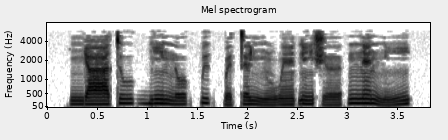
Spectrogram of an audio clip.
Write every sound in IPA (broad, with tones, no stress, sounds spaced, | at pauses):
ɲ aː˧ t u˦ ɡ͡b ĩ˦ n o˧ k͡p ɨ˦ k͡p ə˨ t ə˧ ɲ ũ˨ w ɛ̃˧ ɗ ĩ˦ ʃ ə˧ | n ɛ̃˦ n ĩ˨˦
